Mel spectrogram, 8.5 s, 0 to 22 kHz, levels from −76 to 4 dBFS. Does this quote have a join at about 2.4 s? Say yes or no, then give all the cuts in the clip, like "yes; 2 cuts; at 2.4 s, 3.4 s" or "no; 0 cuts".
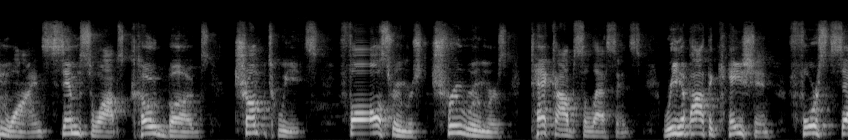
no; 0 cuts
